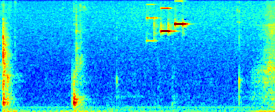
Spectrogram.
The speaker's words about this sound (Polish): A zatem e, tutaj mamy pierwszy przycisk, to jest on-off, który w ogóle pozwala na to, żeby uruchomić pralkę i ona też swoje uruchamianie e, jakby sygnalizuje dźwiękiem, co zaraz pokażę.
